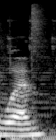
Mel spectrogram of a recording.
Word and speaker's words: Wyrm: It is a boring worm, but I had to think of it on short notice. My worm of the week is Worm, which is a worm that is spelt W-Y-R-M.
